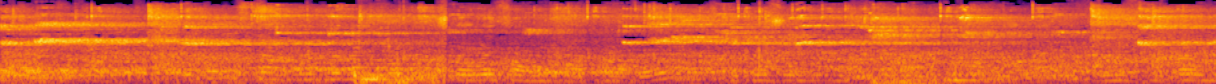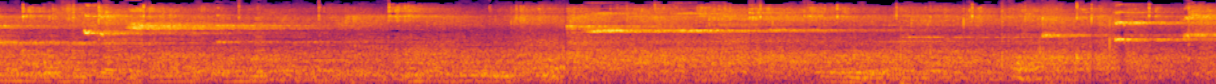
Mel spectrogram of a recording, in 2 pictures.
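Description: Table tennis balls click rapidly against paddles and tables in an echoing hall.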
